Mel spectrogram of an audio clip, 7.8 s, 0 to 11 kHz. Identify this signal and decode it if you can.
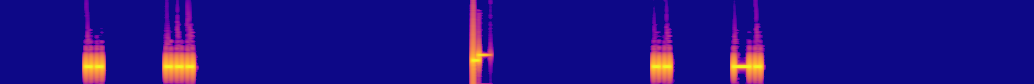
Morse code, heard as a keyed tone, about 30 wpm, spaced as for 14 wpm, 700 Hz. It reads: IS IN
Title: 4x Character Spacing - Top 100 Words - 30wpm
